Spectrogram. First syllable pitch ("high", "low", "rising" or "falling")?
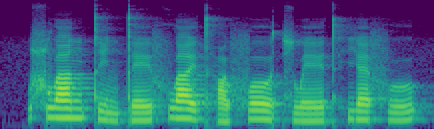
high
